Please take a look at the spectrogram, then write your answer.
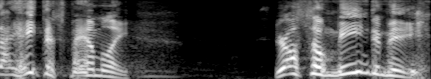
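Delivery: mock angry girl, high and loud; hammed-up tantrum of a preteen; sassy preteen outburst. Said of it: "But she'd say those things".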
